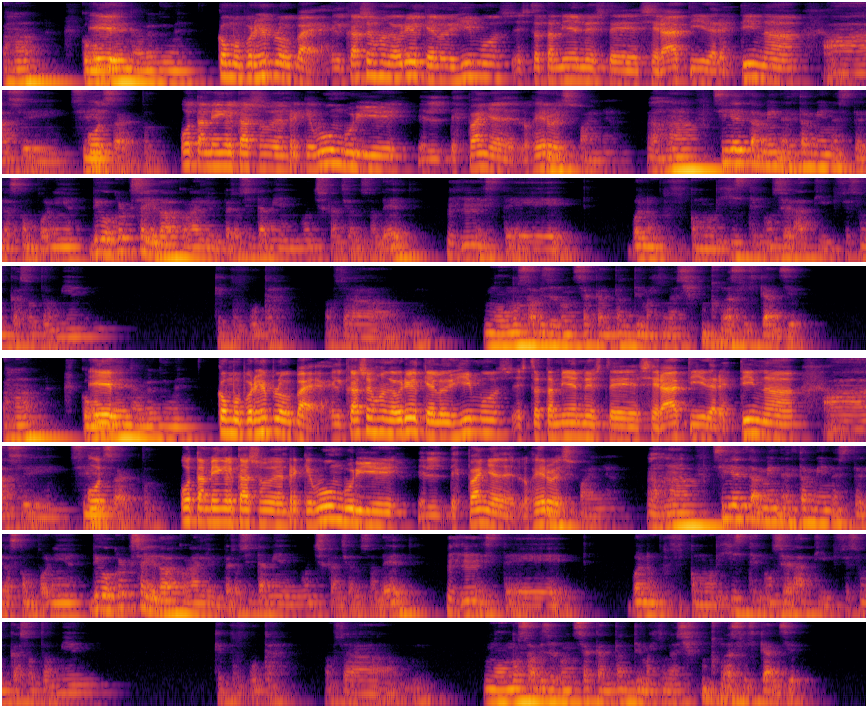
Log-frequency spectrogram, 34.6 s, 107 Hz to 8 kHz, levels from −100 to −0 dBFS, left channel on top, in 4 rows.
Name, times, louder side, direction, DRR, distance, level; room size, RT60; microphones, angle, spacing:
voice 1, 0.0-2.0 8.2-10.2 14.0-14.8 15.1-21.5 22.0-23.0 23.6-26.9 28.1-28.7 29.2-30.3 30.7-33.8, left 1 dB, 10° right, 0 dB, 1.9 m, -31 dB
voice 2, 2.2-8.2 9.5-9.6 10.4-14.3 15.1-15.4 21.7-22.1, right 5 dB, 80° right, 9 dB, 0.7 m, -26 dB
7.4 x 7.3 x 4.8 m, 0.39 s
head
